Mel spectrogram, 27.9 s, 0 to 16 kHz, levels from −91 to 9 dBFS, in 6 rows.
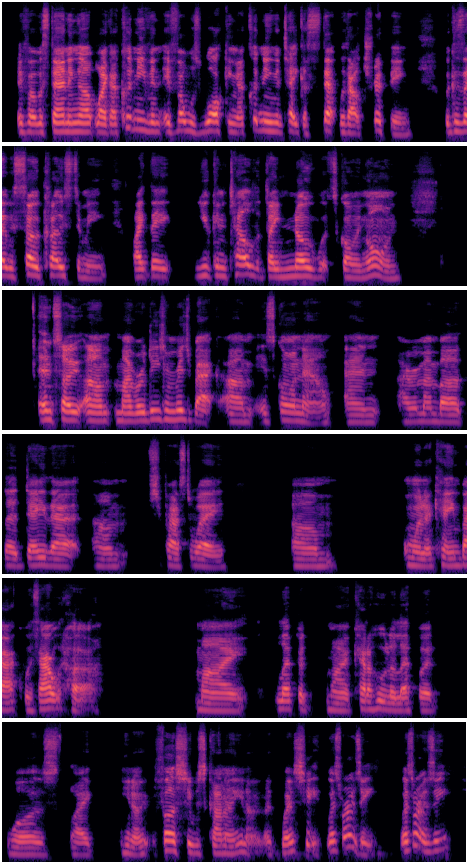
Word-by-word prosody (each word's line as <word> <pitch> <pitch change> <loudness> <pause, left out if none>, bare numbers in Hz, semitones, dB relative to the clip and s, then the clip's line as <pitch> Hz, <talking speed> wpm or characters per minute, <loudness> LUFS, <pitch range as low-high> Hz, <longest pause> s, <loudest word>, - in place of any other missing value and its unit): If 190 - -3
I 185 - +6
was 185 0 0
standing 195 -1 +8
up, 190 0 +5
like, 180 -1 +7
I - - +6
couldn't 270 +2 -1
even 200 -4 0
if 195 +3 -1
I 220 - +6
was 195 -5 -3
walking, 205 -2 +5
I - - 0
couldn't 215 +5 -2
even 200 -2 +3
take 180 0 +2
a - - -4
step - - +5
without 185 -2 +3
tripping 140 -11 -3 0.3
because 200 +1 -3
they 195 - +6
were 180 - -4
so 210 +1 +7
close 195 -2 +1
to 175 - -9
me. 135 -3 -12 0.3
Like, 170 0 +3
they 175 -2 -1 0.2
you 195 +2 -5
can 190 -1 -5
tell 215 +1 +3
that 170 -4 -16
they 170 -1 +4
know 185 +2 +4
what's 165 - -9
going 155 -2 -3
on 145 -8 -2 1.0
and 185 +1 +4
so 185 0 +6
um, 170 -1 +3
my 165 -1 +1
Rhodesian 195 +3 -2
Ridgeback, 200 -3 +2 0.2
um, 155 -2 -2
is 160 - -5
gone 180 -2 -2
now, 140 -4 -6 0.2
and 145 -1 -6 0.3
I 150 - -6
remember 155 -2 -3
the 155 -2 -3
day 165 +1 0
that, 145 -3 0 0.2
um, 140 -1 -9 0.3
she - - -5
passed - - -1
away. 125 +1 0 0.7
Um, 145 -1 -8 0.7
when 150 -3 -1
I 140 - -1
came 150 +1 -2
back 155 -2 +2
without 170 +5 +4
her, - - -1 1.1
my 135 -3 -1 0.3
leopard 170 -1 -2 0.2
my 140 -3 -4
Catahoula 160 +1 -2
Leopard 140 -1 -3 0.4
was, 140 -3 -4
like, 130 -2 -6 0.3
you - - -9
know, - - -2 0.2
first, 220 -2 +4
she 185 - 0
was 165 -1 0
kinda, 160 -2 -3
you 190 - -6
know, - - -10
like, - - -11
"Where's 175 +5 0
she? 375 +1 -3
Where's 210 +4 -3
Rosie? 345 +6 -2 0.2
Where's 205 +1 -1
Rosie? 215 +5 -3
170 Hz, 190 wpm, -28 LUFS, 150-195 Hz, 1.1 s, standing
